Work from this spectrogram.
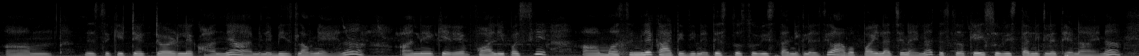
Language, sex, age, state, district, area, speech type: Nepali, female, 18-30, West Bengal, Alipurduar, rural, spontaneous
